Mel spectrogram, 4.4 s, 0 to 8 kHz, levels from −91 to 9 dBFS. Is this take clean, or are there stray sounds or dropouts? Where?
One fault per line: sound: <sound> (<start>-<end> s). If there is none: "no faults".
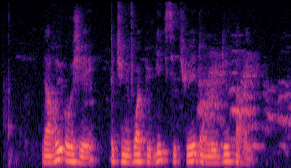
no faults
